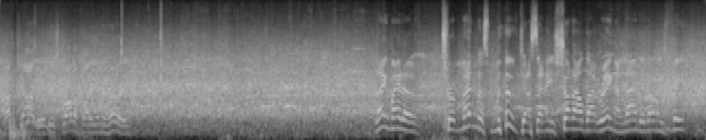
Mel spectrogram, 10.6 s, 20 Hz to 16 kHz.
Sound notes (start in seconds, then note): 1.9 crowd yelling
